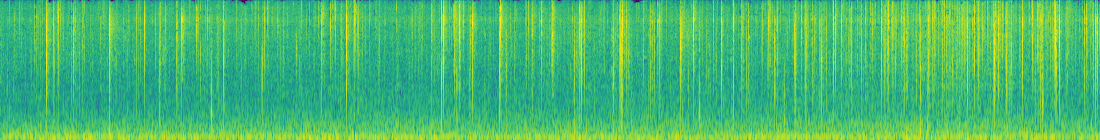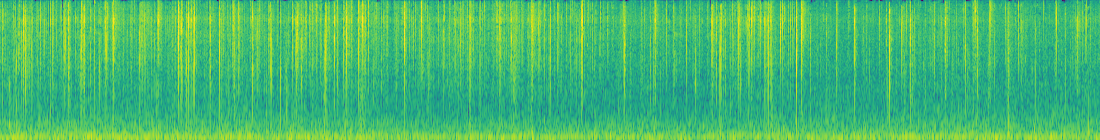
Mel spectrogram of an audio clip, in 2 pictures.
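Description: Large campfire burning: dense, irregular crackling and sharp pops over a steady low rumble of flame.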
